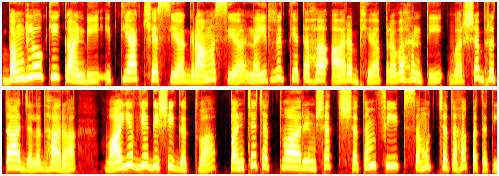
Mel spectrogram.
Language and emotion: Sanskrit, neutral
